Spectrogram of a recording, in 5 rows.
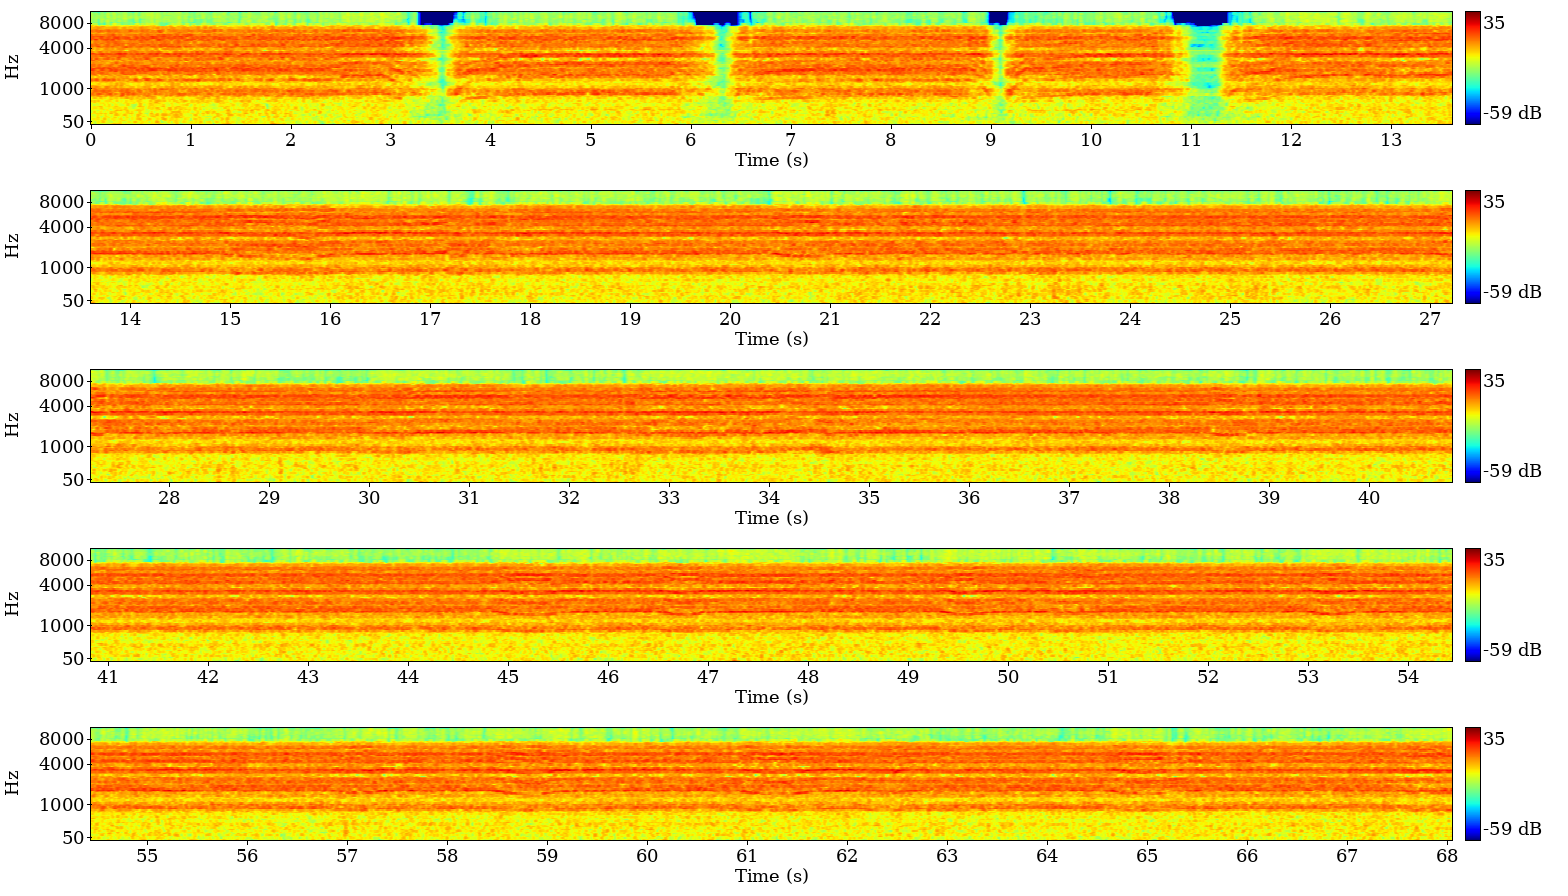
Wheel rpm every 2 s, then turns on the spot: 200, 140, 180, 130, 170, 130, 210, 220, 230, 230, 230, 230, 230, 230, 230, 230, 220, 230, 230, 230, 230, 230, 230, 230, 230, 230, 230, 230, 230, 230, 220, 230, 230, 230.
8-12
